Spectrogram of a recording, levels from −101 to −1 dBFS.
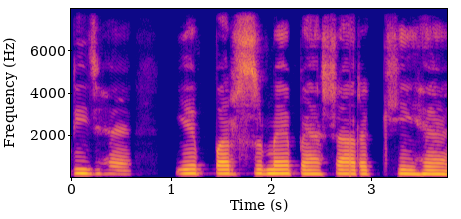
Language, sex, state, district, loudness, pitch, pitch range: Hindi, female, Bihar, Supaul, -21 LUFS, 180 Hz, 175-190 Hz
